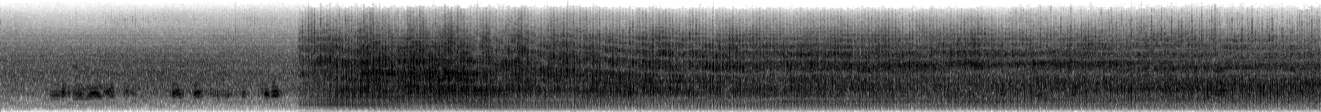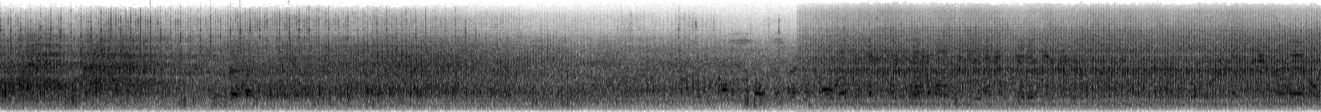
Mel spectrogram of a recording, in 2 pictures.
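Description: A biplane's radial engine running at flying power, loud from about three seconds in, its pitch sinking slightly as it passes. Near the end the engine sound gives way to a steadier, quieter drone.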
